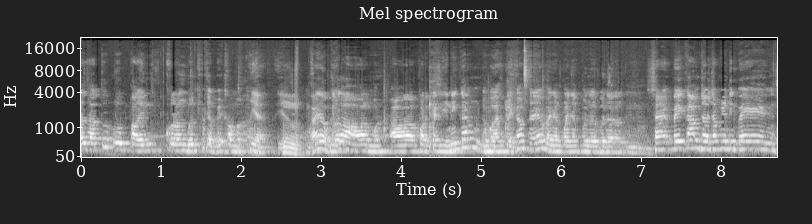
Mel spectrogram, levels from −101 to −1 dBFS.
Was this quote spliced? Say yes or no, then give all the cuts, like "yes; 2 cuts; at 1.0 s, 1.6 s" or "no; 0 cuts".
no; 0 cuts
